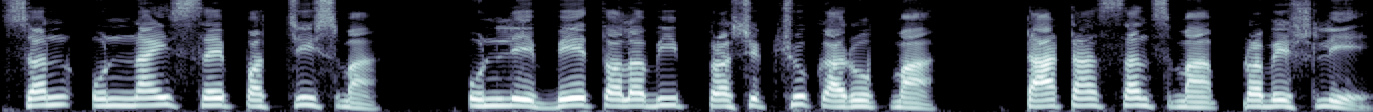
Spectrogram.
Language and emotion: Nepali, neutral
